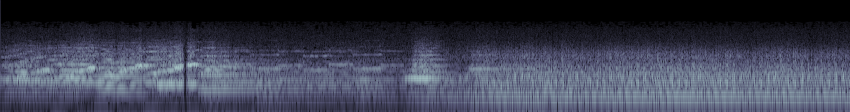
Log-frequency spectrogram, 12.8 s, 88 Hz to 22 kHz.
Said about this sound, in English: The big 35 on Buster's boat moved us up the lake at an easy 30 knots.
